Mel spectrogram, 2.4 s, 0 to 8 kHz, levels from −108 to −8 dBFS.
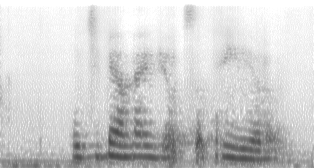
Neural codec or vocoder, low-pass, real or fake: codec, 16 kHz, 1 kbps, X-Codec, WavLM features, trained on Multilingual LibriSpeech; 7.2 kHz; fake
